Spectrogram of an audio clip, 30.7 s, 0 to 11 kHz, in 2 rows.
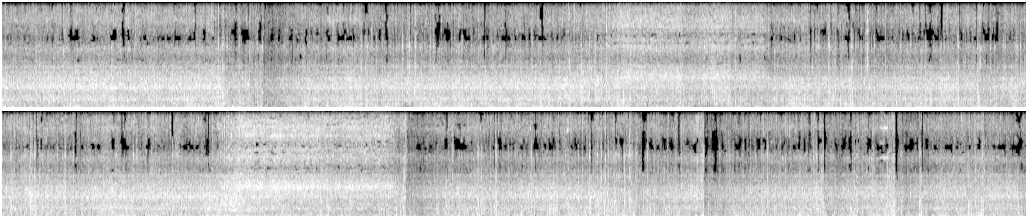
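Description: Steady wind rush on a handlebar-mounted camera's microphone, with tyre noise from a road bike riding at about 24 mph. A brighter hiss rises briefly about two-thirds of the way through.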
